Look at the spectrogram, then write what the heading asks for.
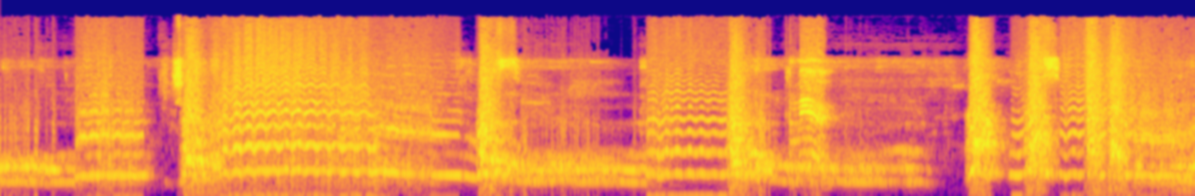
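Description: A German Shepherd howls in long, wavering, tuneful notes alongside a person singing.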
